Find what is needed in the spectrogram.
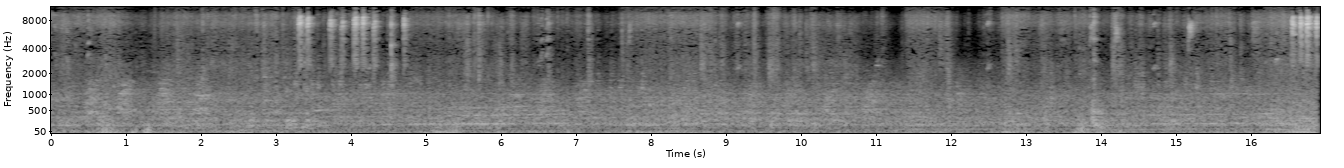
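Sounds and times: songbirds chirping: 0.0 - 9.2, 13.6 - 16.9.

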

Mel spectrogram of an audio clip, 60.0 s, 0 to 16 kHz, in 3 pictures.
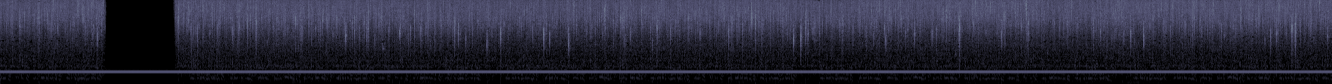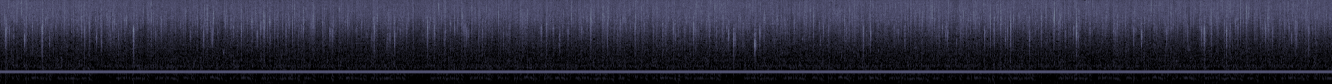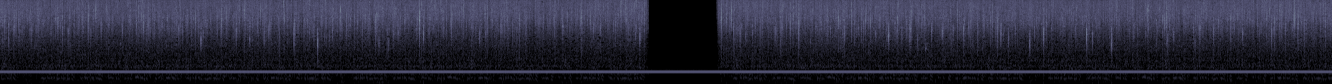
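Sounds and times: faint hiss: 0.0 - 1.6, 2.6 - 49.7, 50.7 - 59.9
small crackles: 0.0 - 1.6, 2.6 - 49.7, 50.7 - 59.9
steady sine tone: 0.0 - 24.2, 47.6 - 53.2.

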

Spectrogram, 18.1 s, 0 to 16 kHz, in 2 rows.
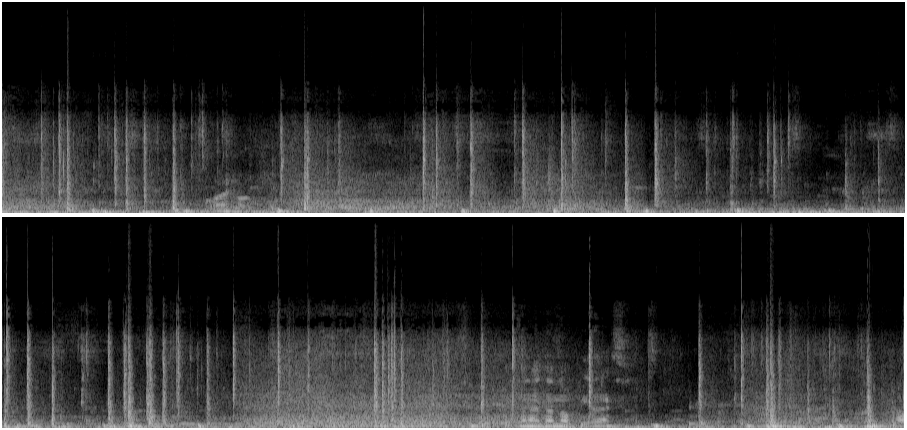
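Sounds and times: hailstones knocking on car roof: 0.0 - 18.0
heavy rain and wind hiss: 0.0 - 18.0.

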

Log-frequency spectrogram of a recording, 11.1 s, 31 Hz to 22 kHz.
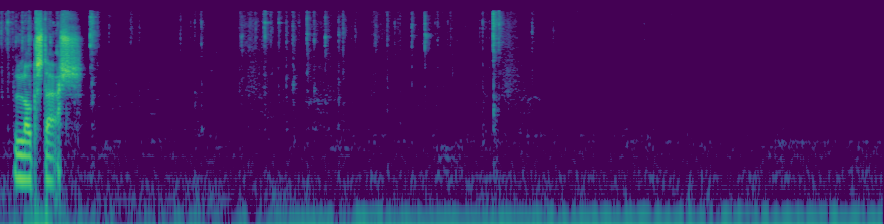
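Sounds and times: keyboard typing: 0.0 - 0.4, 1.1 - 6.8.

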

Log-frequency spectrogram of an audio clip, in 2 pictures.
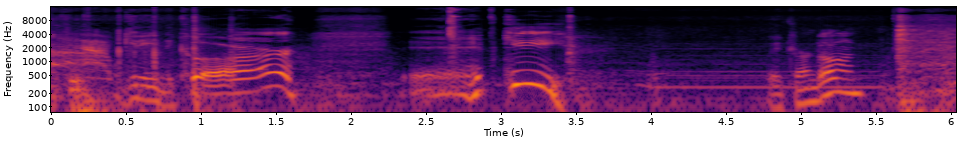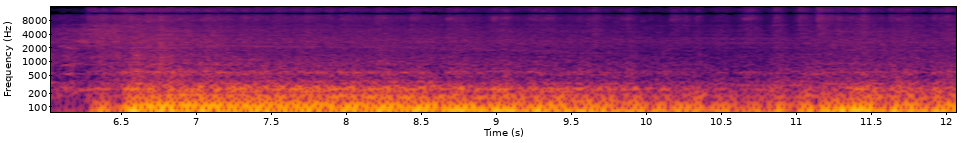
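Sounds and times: engine idling with low rumble: 6.3 - 12.0.

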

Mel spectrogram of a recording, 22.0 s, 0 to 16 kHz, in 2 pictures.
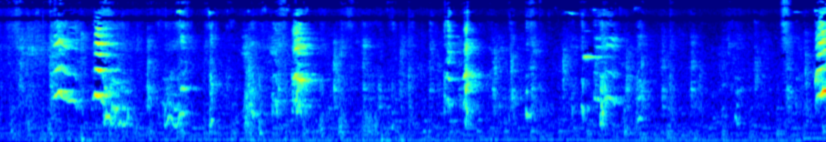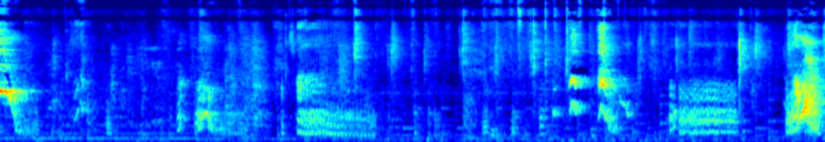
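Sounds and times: puppies yipping and barking: 0.1 - 12.6, 17.2 - 22.0
puppy yelp: 0.6 - 5.0, 5.8 - 8.7, 10.8 - 12.3, 17.6 - 22.0.

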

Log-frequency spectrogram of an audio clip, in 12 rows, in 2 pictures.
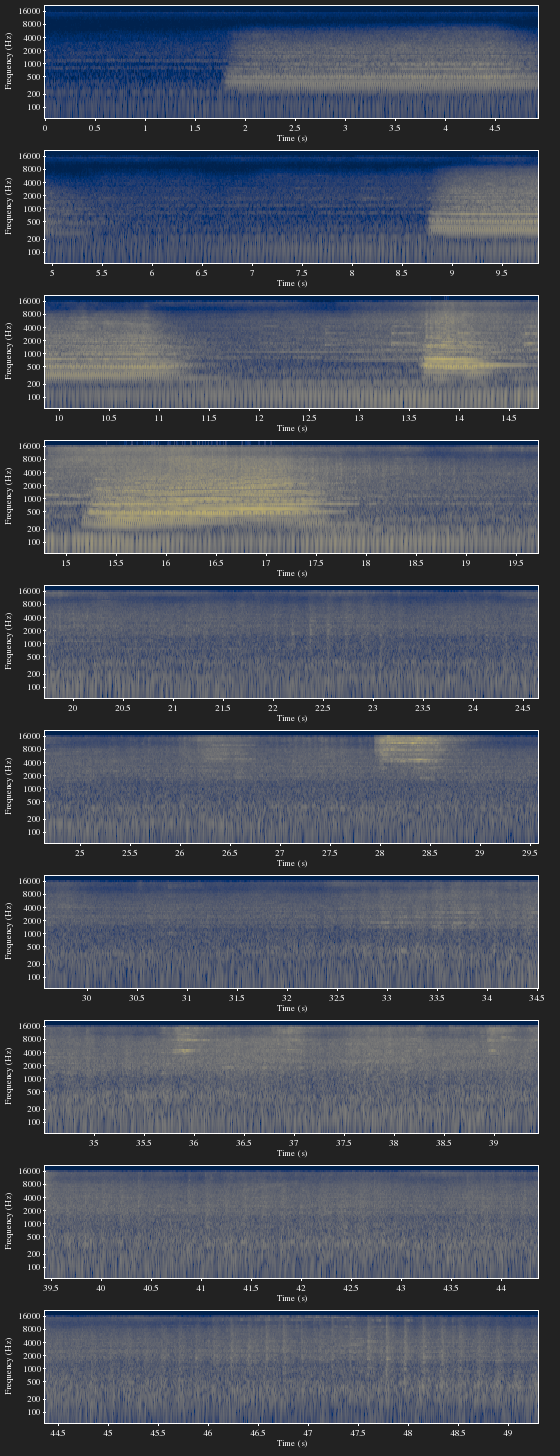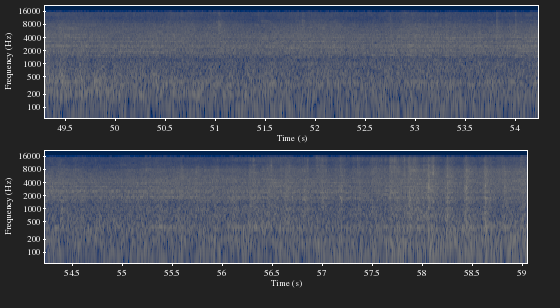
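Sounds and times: train wheels rumbling on rails: 5.8 - 59.0
wheel squeals: 28.0 - 28.8, 35.7 - 37.2.

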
